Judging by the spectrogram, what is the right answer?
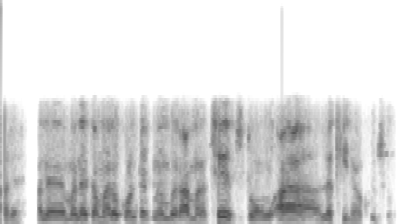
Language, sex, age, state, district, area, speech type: Gujarati, male, 18-30, Gujarat, Rajkot, urban, conversation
